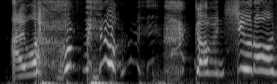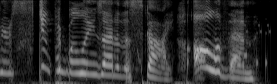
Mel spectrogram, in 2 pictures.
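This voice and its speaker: Someone performs a put-on character voice at an extremely high pitch. The pace stays moderate. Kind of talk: live game playthrough with character voice reading. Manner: indignant, imperious.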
